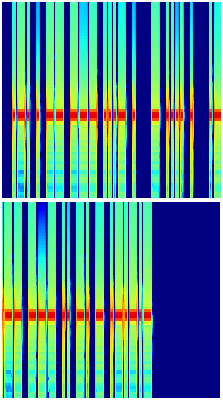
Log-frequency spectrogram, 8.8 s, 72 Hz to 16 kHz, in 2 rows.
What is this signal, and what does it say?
Morse code, heard as a keyed tone, about 25 wpm, 700 Hz. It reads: REMOVE THE JOINT.
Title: Sentences from Top 1300 Words 25wpm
